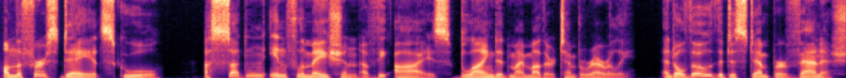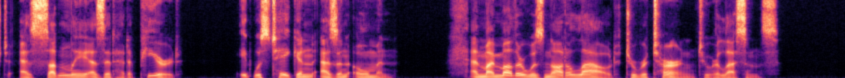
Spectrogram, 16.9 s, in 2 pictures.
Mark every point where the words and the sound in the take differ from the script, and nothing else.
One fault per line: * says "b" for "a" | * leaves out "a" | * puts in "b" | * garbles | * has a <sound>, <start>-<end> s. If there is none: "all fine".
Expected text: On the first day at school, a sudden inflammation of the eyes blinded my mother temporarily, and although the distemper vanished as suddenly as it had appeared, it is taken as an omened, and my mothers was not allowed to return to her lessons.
* says "was" for "is"
* says "omen" for "omened"
* says "mother" for "mothers"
